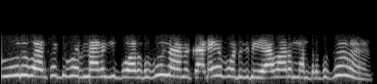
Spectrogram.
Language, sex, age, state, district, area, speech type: Tamil, female, 60+, Tamil Nadu, Tiruppur, rural, conversation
